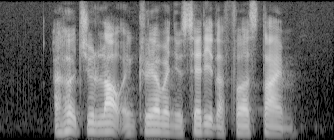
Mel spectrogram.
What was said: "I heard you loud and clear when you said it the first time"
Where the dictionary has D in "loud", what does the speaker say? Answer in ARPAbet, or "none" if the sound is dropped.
none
